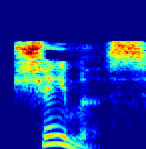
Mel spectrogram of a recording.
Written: shamus

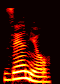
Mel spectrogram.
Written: Zaniel

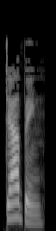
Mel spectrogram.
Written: dabbing

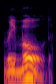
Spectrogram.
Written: remold

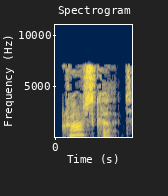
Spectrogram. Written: crosscut

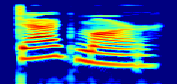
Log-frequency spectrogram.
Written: dagmar

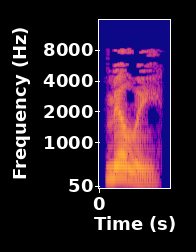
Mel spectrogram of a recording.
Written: milli

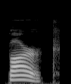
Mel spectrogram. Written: barke

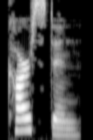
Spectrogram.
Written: karsten

